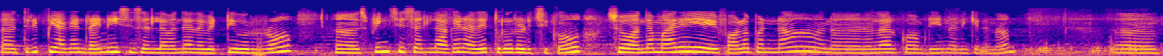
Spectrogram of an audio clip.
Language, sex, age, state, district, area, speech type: Tamil, female, 18-30, Tamil Nadu, Mayiladuthurai, urban, spontaneous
